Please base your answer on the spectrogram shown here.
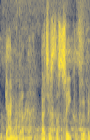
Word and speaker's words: Ganga: I'm opening with the lines, and again I'm using Eliot's pronunciations here. Ganga, that is the sacred river Ganges. Ganga was sunken, and the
